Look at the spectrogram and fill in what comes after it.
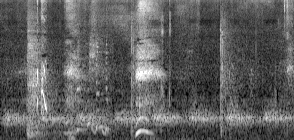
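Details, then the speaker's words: Newborn baby hiccupping during a photo session: several brief, abrupt catching sounds, some with a tiny squeak, against a steady room hum. "Can you hear those hiccups?"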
